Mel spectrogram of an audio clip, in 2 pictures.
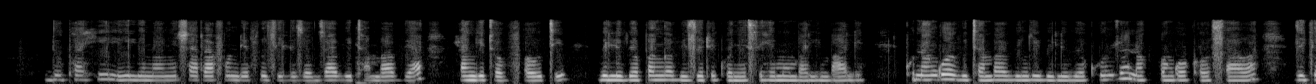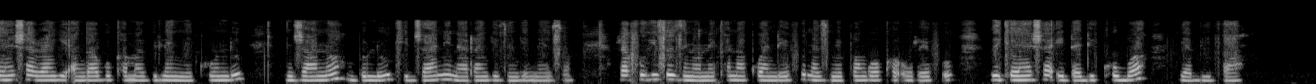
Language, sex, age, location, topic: Swahili, female, 25-35, Nairobi, finance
